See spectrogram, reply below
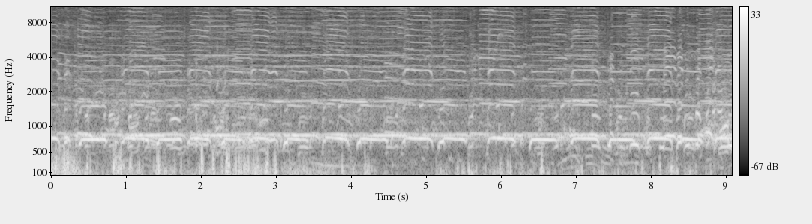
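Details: Dense chorus of swans at Kotoku-numa, Japan, in the dark dawn blue hour: continuous overlapping trumpeting honks, one long droning note running throughout, with occasional low handling and wind sounds.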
